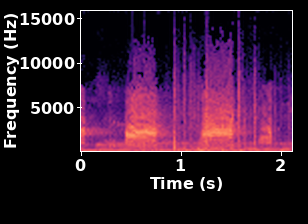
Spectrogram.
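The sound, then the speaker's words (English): Two wild ducks that landed in a pool during mating season quack loudly, three harsh, raspy calls in quick succession, the last one shorter, with no talking. “A couple months before all this, these two wild ducks landed in my pool.”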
